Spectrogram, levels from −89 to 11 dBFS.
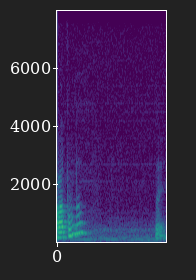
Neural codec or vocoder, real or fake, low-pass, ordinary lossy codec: none; real; none; none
